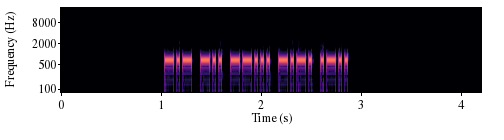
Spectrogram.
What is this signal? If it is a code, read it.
Morse code, heard as a keyed tone, about 38 wpm, 700 Hz. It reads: KD7CL
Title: USA Call Signs - 5 Characters - 40wpm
